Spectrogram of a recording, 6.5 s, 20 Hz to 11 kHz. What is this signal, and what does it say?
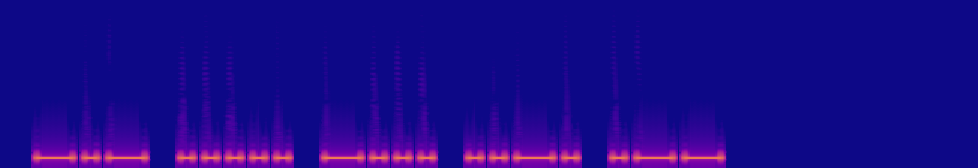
Morse code, heard as a keyed tone, about 16 wpm, 700 Hz. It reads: K5BFW
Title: USA Callsign DE Callsign 15wpm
